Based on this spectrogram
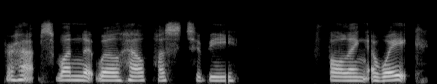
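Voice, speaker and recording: A woman with a slightly low voice guides a mindfulness meditation, speaking very slowly and gently in short phrases separated by long pauses. Her tone is level, and the recording is dry, a little dull, with no echo.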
